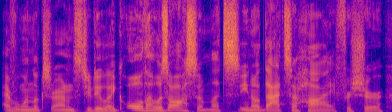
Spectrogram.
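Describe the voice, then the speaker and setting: Male interview guest, music-engineer type. Smooth, clear tone, very dry recording, informal and sincere delivery. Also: on the high side, fast talker, no echo. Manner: colloquial, earnest, peppers talk with "man" and "like". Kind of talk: casual interview conversation.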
